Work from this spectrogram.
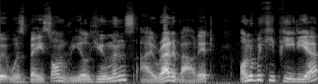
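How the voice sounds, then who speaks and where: A man speaks with a German accent at a moderate pace. The recording is very clean, with a silent background. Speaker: YouTuber. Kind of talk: casual vlog.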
